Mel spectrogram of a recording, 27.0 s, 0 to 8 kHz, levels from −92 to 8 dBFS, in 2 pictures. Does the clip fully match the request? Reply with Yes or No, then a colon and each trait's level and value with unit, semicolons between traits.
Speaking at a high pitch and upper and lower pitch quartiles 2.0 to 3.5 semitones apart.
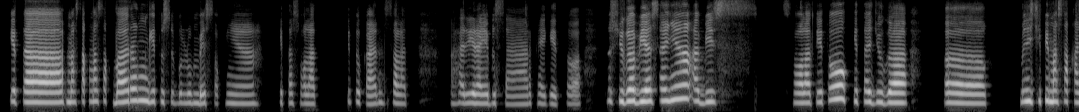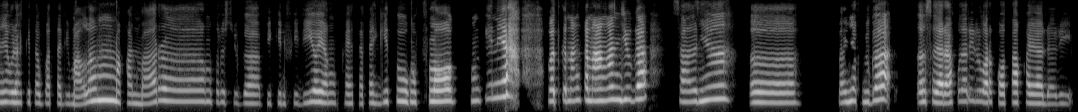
Yes: very high, 270 Hz; average, 3.0 semitones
